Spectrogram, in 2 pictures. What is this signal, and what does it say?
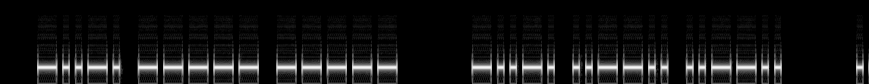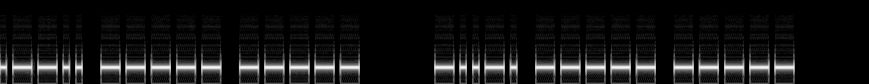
Morse code, heard as a keyed tone, about 19 wpm, 800 Hz. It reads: /00 /?? ?00 /00
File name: morse mp3 / lecon13-vitesse 18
